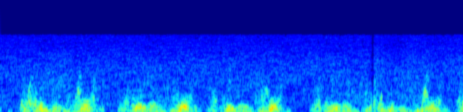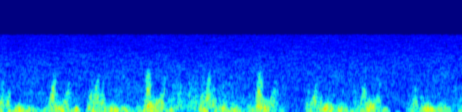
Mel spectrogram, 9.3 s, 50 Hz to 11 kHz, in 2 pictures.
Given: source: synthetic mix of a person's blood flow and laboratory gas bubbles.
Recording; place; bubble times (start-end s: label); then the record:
Doppler ultrasound of blood flow; precordium
no bubbles
From the record:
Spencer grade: 0 (complete lack of bubble signals)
